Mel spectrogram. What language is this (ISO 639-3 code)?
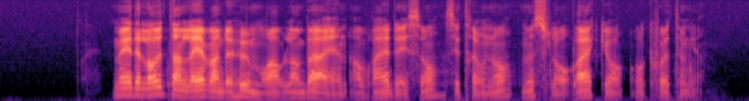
swe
